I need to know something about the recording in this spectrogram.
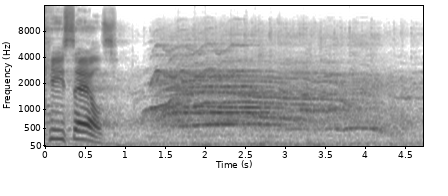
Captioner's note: audience claps and cheers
